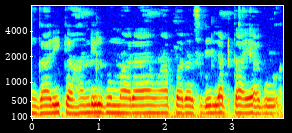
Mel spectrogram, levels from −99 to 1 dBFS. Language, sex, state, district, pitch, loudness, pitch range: Hindi, female, Bihar, West Champaran, 195 Hz, -14 LUFS, 190-200 Hz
